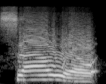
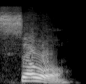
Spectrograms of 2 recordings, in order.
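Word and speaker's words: Sowell: It's not Sel, it's Soul. That's how he pronounces his name.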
